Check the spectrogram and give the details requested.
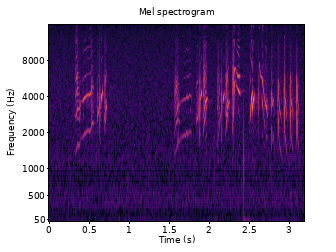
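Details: European goldfinch on 4 April 2018 giving short bursts of bright, rising tinkling notes, a pause, then a faster chattering phrase of clipped twitters, with one sharp click partway through.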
